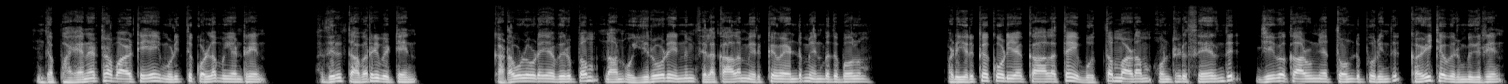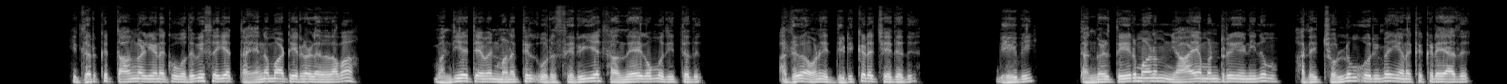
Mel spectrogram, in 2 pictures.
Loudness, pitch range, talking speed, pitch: -13 LUFS, 115-140 Hz, 115 wpm, 125 Hz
